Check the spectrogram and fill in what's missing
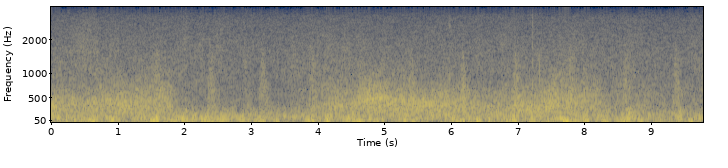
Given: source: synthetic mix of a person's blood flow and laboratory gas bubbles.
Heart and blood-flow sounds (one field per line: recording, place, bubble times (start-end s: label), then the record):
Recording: Doppler ultrasound of blood flow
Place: subclavian vein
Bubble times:
2.90-3.01 s: bubbles
5.95-5.99 s: bubbles
7.18-7.27 s: bubbles
7.30-7.35 s: bubbles
From the record:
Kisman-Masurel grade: 121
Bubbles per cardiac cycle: 1 to 2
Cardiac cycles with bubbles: 10 to 50%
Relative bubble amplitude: barely perceptible (0.100 to 0.250)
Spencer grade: 2 (many but less than half of the cardiac periods contain bubble signals, singularly or in groups)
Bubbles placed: anywhere in the cardiac cycle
